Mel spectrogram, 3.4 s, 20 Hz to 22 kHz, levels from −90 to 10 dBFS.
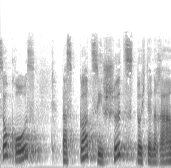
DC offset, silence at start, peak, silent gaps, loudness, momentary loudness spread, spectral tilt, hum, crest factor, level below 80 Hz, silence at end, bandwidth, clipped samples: under 0.1%; 0 s; -6 dBFS; none; -24 LUFS; 10 LU; -5 dB/octave; none; 16 dB; -72 dBFS; 0 s; 11 kHz; under 0.1%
